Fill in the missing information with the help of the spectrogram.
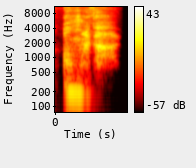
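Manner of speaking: whispered oh my God; whispered realization. Retold or imitated. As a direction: hush it like a revelation. Quoting her own realization.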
